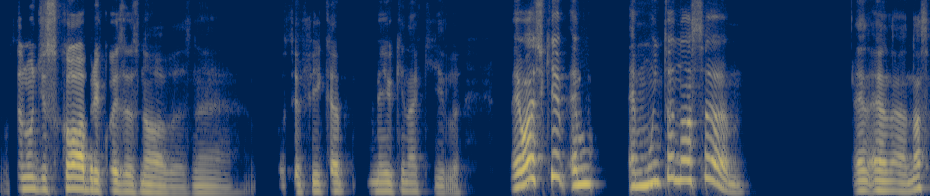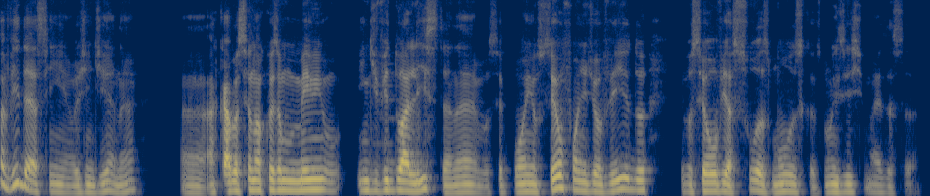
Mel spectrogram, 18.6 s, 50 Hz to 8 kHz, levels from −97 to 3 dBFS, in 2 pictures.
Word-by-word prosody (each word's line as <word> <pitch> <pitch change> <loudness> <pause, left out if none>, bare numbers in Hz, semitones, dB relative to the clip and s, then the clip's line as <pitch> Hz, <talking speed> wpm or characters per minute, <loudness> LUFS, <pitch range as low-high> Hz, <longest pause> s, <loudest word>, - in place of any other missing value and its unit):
Você 130 +7 -9
não 170 0 +1
descobre 160 -1 +4
coisas 125 -3 -2
novas, 105 -5 -5
né, 105 -2 -11 0.5
você 110 +3 -9
fica 125 +1 -4 0.2
meio 130 -1 -4
que 135 - -11
naquilo. 130 -4 -12 0.5
É, 190 - +2
eu 220 - +9
acho 315 +1 +6
que 360 - +3
é - - +4
é - - +1
m 240 +1 +5 0.3
é 210 - -1
muito 250 +8 +4
a - - +1
nossa 295 -1 +2 1.3
Eh 140 - -2
eh, 145 0 0
a 130 -2 -5
nossa 170 +5 -2
vida 225 +3 0
é - - +2
assim, 120 -2 -6
hoje 110 +2 -7
em - - -2
dia, 125 +5 -6
né. 125 +6 -8 0.4
Ah, 110 -1 -9
acaba 130 +4 +3
sendo 150 +3 -1
uma 145 - +3
coisa 150 0 +1
meio 145 0 +3 0.2
individualista, 145 0 +1
né, 115 +1 -3
você 100 +1 -14
põe 120 +3 -1
o 120 - -3
seu 155 +10 +3
fone 150 -6 -3
de 130 - -5
ouvido, 145 +5 0 0.3
você 115 +1 -5
ouve 130 -1 +3
as 115 - -2
suas 130 0 -3
músicas. 120 -3 -5
Não 120 +1 -4
existe 120 0 -5
mais 110 -1 -15
essa 100 -1 -20
130 Hz, 185 wpm, -25 LUFS, 115-155 Hz, 1.3 s, eu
